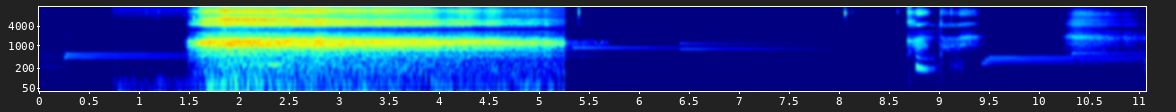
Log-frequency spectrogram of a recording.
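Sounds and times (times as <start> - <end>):
warm breath blown into the ear: 0.8 - 5.3.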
